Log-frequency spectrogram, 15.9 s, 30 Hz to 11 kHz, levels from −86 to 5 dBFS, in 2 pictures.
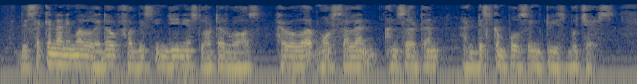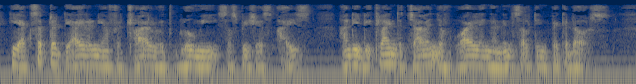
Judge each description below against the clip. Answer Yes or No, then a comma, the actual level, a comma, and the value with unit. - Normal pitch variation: No, narrow, 1.9 semitones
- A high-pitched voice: No, low, 105 Hz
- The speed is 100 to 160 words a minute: Yes, average, 150 wpm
